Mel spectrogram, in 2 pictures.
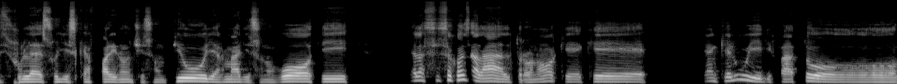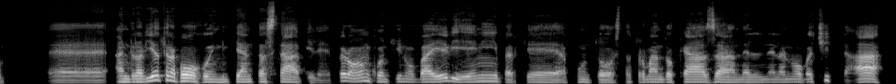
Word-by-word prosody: sul 120 +4 0
sugli 120 +1 -1
scaffali 115 0 0
non 115 0 -4
ci - - -7
son 105 -2 -5
più, 150 0 +6
gli 125 - +1
armadi 120 -1 -3
sono 105 0 -3
vuoti 130 0 +3 0.7
e - - -3
la 185 - -1
stessa 190 +3 -2
cosa 210 +1 +1
l'altro 125 -6 0
no, 135 +6 -4
che 120 -3 -9
che 125 -3 -1 0.6
anche 155 +2 -6
lui 185 -10 0
di 120 - -13
fatto, 110 -5 -1 0.4
ehm, 95 -1 -6
andrà 130 +1 +1
via 185 +9 +6
tra 195 -4 +4
poco 145 -5 +8
in 115 -1 -4
pianta 120 +1 -1
stabile, 105 -8 0
però 165 -4 +3
è - - +2
un 165 - -2
continuo 130 -2 -7
vai 125 +2 +3
e 155 - +3
vieni 140 +1 -1
perché 110 -2 -4
appunto 105 -1 -5
sta 105 +1 -12
trovando 120 0 -3
casa 120 -1 +1
nel 110 0 -7
nella 115 0 -9
nuova 120 0 -5
città 135 -6 +2
120 Hz, 155 wpm, -22 LUFS, 110-135 Hz, 0.7 s, poco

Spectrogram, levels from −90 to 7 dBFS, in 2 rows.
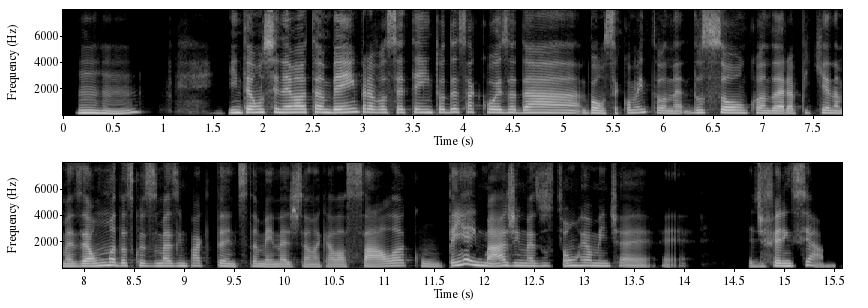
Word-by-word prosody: Uhum. 185 +1 +1 0.9
Então 220 +2 +5
o - - +5
cinema 235 0 +5
também 230 +1 +4
para 245 -3 +2
você 225 0 -1
tem 230 0 +1
toda 225 +2 0
essa 245 0 -2
coisa 225 -2 0
da 205 -3 +2
bom, 190 -3 +1
você 185 +4 -5
comentou, 200 +1 -3
né. 165 -2 -3
Do 205 +1 -3
som 205 -1 +2
quando 185 -2 -2
era 170 0 +2
pequena, 175 +1 -4
mas 170 +1 -2
é 185 - +5
uma 220 +6 +3
das 205 -1 -3
coisas 195 -2 -6
mais 190 0 -1
impactantes 195 -3 -5
também, 170 -3 -4
né. 160 -1 -3
De 155 - -8
estar 160 0 -7
naquela 160 +1 -6
sala 170 +5 -1
com 170 -4 -8
tem 245 +9 0
a 330 - +3
imagem, 210 -3 +3
mas 195 -1 -3
o 200 - -8
som 200 +1 -1
realmente 200 - -3
é 100 -5 -7
é - - -16 0.6
é 150 - -10
diferenciado. 190 +7 -2
200 Hz, 175 wpm, -23 LUFS, 175-225 Hz, 0.9 s, Então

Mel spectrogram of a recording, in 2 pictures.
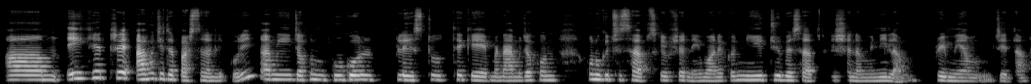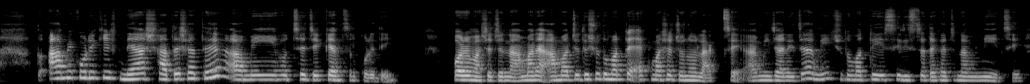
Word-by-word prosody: আম 215 0 +5 0.3
এই 275 - +6
ক্ষেত্রে 305 0 +1 0.2
আমি 240 +2 +5
যেটা 230 -3 +2
পার্সোনালি 180 -2 -2
করি, - - -2 0.2
আমি 230 0 +2 0.2
যখন 210 +3 0 0.2
গুগল 215 0 +5 0.3
প্লে 215 -2 +2
স্টোর 210 0 -5
থেকে 210 -2 -1 0.2
মানে 175 0 -4
আমি 175 - -4
যখন 200 +2 -3 0.4
কোন 240 - 0
কিছু 215 -1 -3
সাবস্ক্রিপশন 185 +1 -2
নেই, 160 - -7
মনে 165 +1 -3
করুন 195 +1 -3
YouTube 205 0 0
এ - - 0
সাবস্ক্রিপশন 180 +3 -4
আমি 160 0 -7
নিলাম 170 -2 -2 0.3
প্রিমিয়াম 165 -4 -2 0.3
যেটা। 155 -1 -7 0.5
তো - - -16 0.2
আমি 290 +2 +3
করি 300 -1 +2
কী 305 - +2 0.2
নেয়ার 250 +2 +6
সাথে, 240 0 +3
সাথে 275 +2 +1 0.3
আমি 215 0 0 0.2
হচ্ছে 215 +1 -3
যে 210 - +2
ক্যানসেল 205 -2 +2
করে 150 -2 -5
দেই, - - -9 0.6
পরের 210 -1 +7
মাসের 185 0 0
জন্য। 180 -1 0
আ - - -1
মানে 200 0 +6
আমার 205 +2 +2
যদি 225 +1 -1
শুধুমাত্র 235 -2 +1 0.2
১ 215 - -13
মাসের 215 0 -1
জন্য 195 -1 +1
লাগছে 190 - -5 0.2
আমি 195 +2 -2
জানি 180 -1 +1
যে - - -1
আমি 235 0 -2
শুধুমাত্র 210 -2 -5
এই 215 - -2
সিরিজটা 200 -2 -4
দেখার 190 +1 -2
জন্য 195 -1 -5
আমি 180 - -4
নিয়েছি। 160 -2 -7
205 Hz, 190 wpm, -22 LUFS, 185-220 Hz, 0.6 s, পরের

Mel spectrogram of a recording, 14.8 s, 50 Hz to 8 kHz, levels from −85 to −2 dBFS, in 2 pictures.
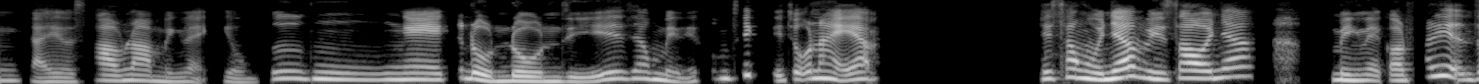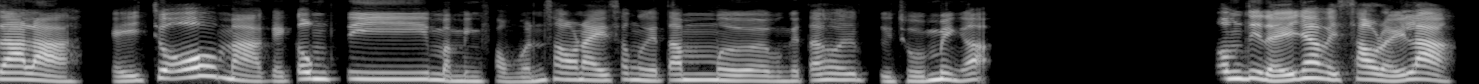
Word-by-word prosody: Chả 140 - -9
hiểu 145 0 -8
sao 185 +4 -5
no 190 -1 -2
mình 155 -3 -7
lại, 150 - -13
kiểu, 130 -4 -13
cứ, 250 0 -4
ư, - - +1 0.3
nghe 220 0 +2
cứ 255 +4 -13
đồn 175 -7 +2
đồn 160 -2 +1
gì 155 +3 -4
ấy, 245 +1 -3
xong 245 -3 -1
mình 170 -7 -4
lại 150 - -12
không 255 0 -5
thích 375 - -3
cái 180 - -8
chỗ 235 - -2
này 255 -6 +3
á." 235 - +1 0.8
Thế 245 - -1
xong 290 +2 +1
rồi 230 -3 +5
nhá, 295 +6 +7
về 245 -6 +1
sau 265 +2 +4
nhá, 320 +4 -1 0.4
mình 200 -2 +1
lại 190 - -4
còn 190 +1 -3
phát 335 - -4
hiện 315 -12 +1
ra 230 -1 +5
là 175 -7 +2 0.2
cái 170 +3 -4
chỗ 295 +6 +4
mà 205 - 0
cái 165 -1 -7
công 240 +3 +2
ty 230 -1 0
mà 205 -4 -2
mình 165 -1 -4
phỏng 155 -2 -10
vấn 155 +5 -5
sau 220 0 -2
này, 195 -2 0
xong 215 +2 -6
rồi - - -2
người 185 - -3
ta 200 - -2
m 210 0 0 0.4
người 170 - -7
ta 195 - -5
hơi 210 -1 -2
từ 160 - -8
chối 165 -1 -5
mình 215 -3 +2
á 220 +2 -2 1.1
công 250 0 +3
ty 250 - +4
đấy 195 +2 +5
nhá, 270 0 +6
về 215 - 0
sau 220 0 +2
đấy 185 +1 +1
là 225 -7 +4
210 Hz, 285 wpm, -22 LUFS, 180-245 Hz, 1.1 s, nhá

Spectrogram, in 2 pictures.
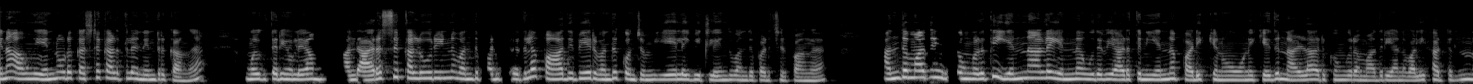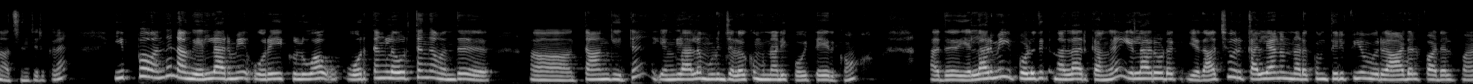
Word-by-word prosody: ஏனா, 265 +4 +2
அவங்க 255 0 +2
என்னோட 285 +3 +1
கஷ்ட 265 +3 -5
காலத்துல 275 0 -2
நின்றுக்காங்க. 215 -5 -3 0.5
உங்களுக்கு 240 -1 +1
தெரியும் 240 -1 +2
இல்லையா. 240 +2 +2 0.4
அந்த 215 +1 0
அரசு 275 +8 0
கல்லூரின்னு 285 +1 0
வந்து 245 +2 +1
படிக்கிறதுல 245 +5 -2
பாதி 245 +1 +2
பேர் 275 0 +2
வந்து 230 +5 +2
கொஞ்சம் 225 -3 0 0.2
ஏழை 225 0 +2
வீட்லேருந்து 210 0 -2
வந்து 195 0 -4
படிச்சிருப்பாங்க. 180 -2 -6 0.8
அந்த 295 +5 +4
மாதிரி 320 +1 +1
இருக்கவங்களுக்கு 260 +2 +1 0.2
என்னால 290 +3 +1 0.2
என்ன 240 +1 +3
உதவி. 235 0 0
அடுத்து 225 +3 -1
நீ - - +2
என்ன 245 +3 +3
படிக்கணும், 205 0 -1
உனக்கு 205 +1 -4
எது 255 +4 -1
நல்லாயிருக்குங்கிற 210 0 -2
மாரியான 190 0 -5
வழிகாட்டலும், 205 +3 -3
நான் 185 -2 -7
செஞ்சிருக்குறேன். 195 - -8 0.6
இப்போ 315 +5 -1
வந்து 330 +7 -2
நாங்க 270 -4 +5
எல்லாருமே 270 +1 +3 0.2
ஒரே 245 +2 +3
குழுவா 245 +1 +2 0.4
ஒருத்தங்கள, 295 +4 +1
ஒருத்தங்க 310 +2 -4
வந்து 250 +2 +2 0.7
ஆ - - -1 0.5
தாங்கிட்டு 230 - +1 0.3
எங்களால 235 +3 +3
முடிஞ்ச 240 -1 +3
அளவுக்கு 220 +5 +1
முன்னாடி 225 0 +3
போயிட்டே 205 +2 -3
இருக்கோம். 210 +7 -7 0.8
அது 210 0 -1 0.2
எல்லாருமே 270 - +3
இப்பொழுதுக்கு 270 +1 +2
நல்லாயிருக்காங்க. 230 -1 +1 0.2
எல்லோரோட 270 -1 +2 0.3
ஏதாச்சும் 230 - -2
ஒரு 290 - -2
கல்யாணம் 270 +2 +2
நடக்கும். 240 +1 0
திருப்பியும் 260 +1 0
ஒரு 230 - 0
ஆடல், 240 +1 0
பாடல் 220 -1 0
ப - - -6
240 Hz, 145 wpm, -23 LUFS, 215-270 Hz, 0.8 s, நாங்க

